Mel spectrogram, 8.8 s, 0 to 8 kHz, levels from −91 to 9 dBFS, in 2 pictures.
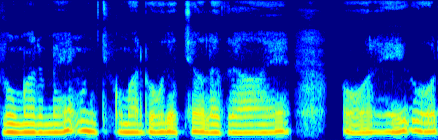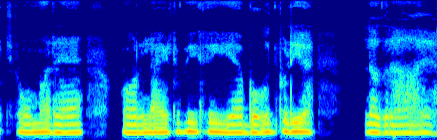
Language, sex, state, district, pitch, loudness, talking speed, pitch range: Hindi, female, Uttar Pradesh, Etah, 180 Hz, -25 LUFS, 165 wpm, 170-190 Hz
